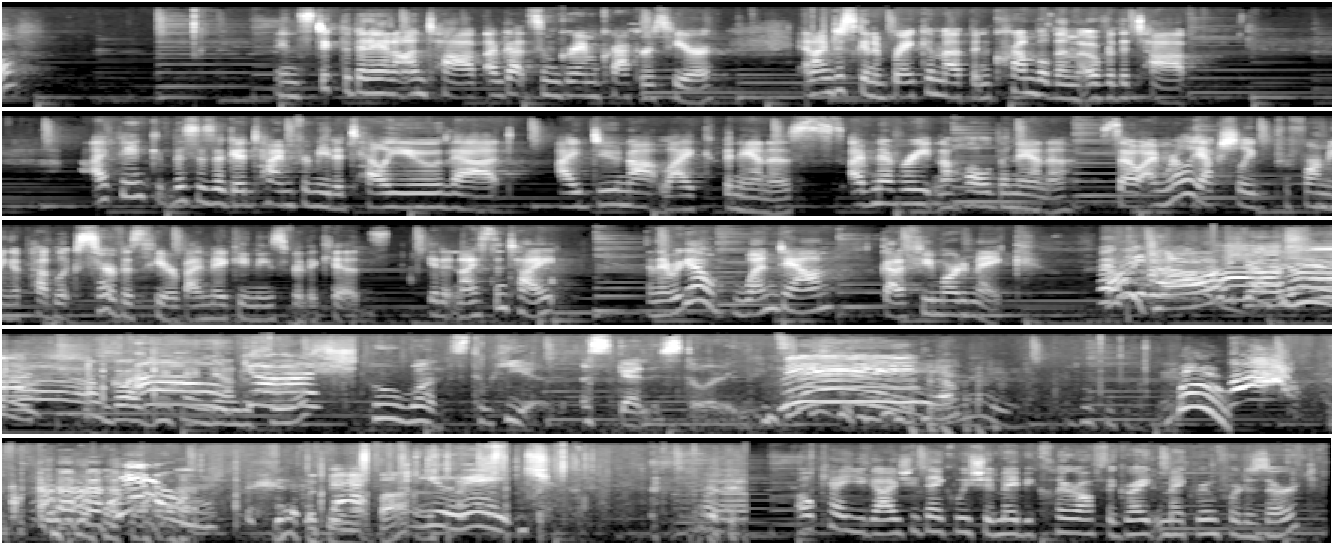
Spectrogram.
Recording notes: Cook over the campfire in the great outdoors. With direct audio from her hit Food Network TV show.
